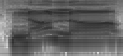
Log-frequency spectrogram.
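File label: "no", male; TALKNOW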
